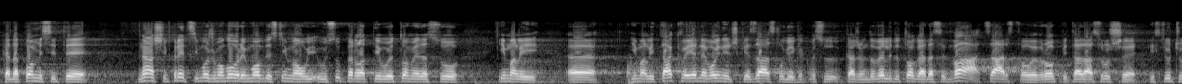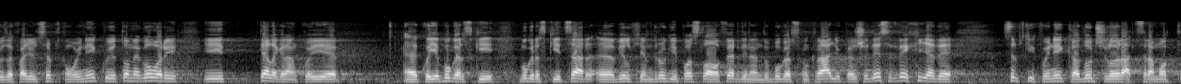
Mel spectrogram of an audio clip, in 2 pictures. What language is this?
Serbian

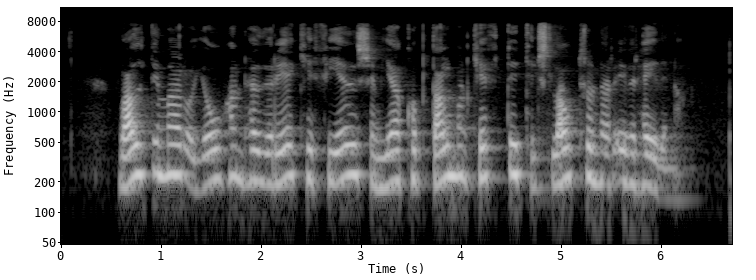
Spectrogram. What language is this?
Icelandic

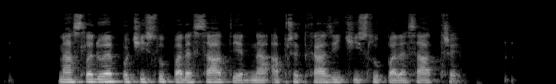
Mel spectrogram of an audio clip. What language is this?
Czech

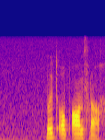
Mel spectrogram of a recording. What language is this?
Afrikaans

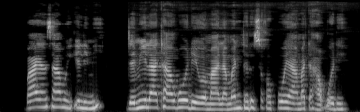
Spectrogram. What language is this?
Hausa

